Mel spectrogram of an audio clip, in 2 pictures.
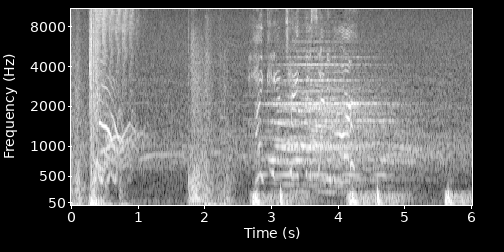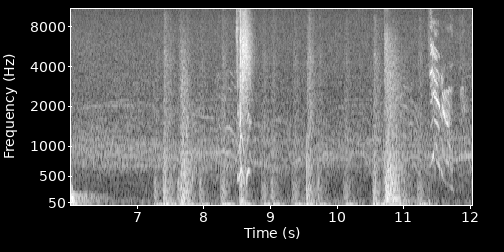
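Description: Heavy punches and body slams thud again and again.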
